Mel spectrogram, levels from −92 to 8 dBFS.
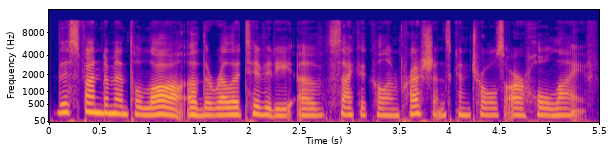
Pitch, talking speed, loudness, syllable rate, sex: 195 Hz, 140 wpm, -17 LUFS, 4.9 syllables/s, female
